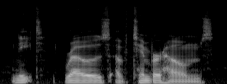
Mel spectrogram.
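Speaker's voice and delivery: plain reading voice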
